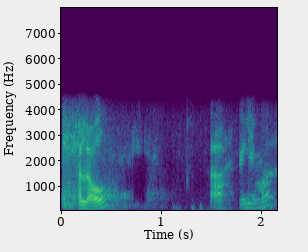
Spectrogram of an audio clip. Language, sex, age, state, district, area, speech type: Kannada, male, 30-45, Karnataka, Chikkaballapur, rural, conversation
